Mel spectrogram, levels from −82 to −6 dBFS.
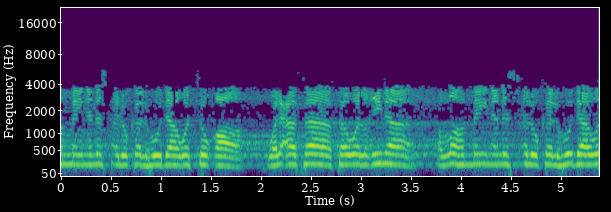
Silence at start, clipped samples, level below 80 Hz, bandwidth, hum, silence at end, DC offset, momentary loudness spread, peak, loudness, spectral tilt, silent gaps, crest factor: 0 s; under 0.1%; -58 dBFS; 5.2 kHz; none; 0 s; under 0.1%; 6 LU; -4 dBFS; -20 LUFS; -3.5 dB/octave; none; 14 dB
